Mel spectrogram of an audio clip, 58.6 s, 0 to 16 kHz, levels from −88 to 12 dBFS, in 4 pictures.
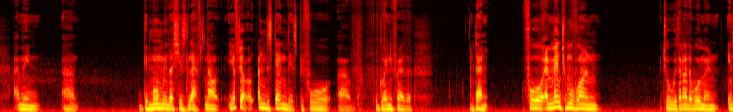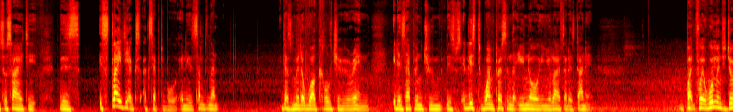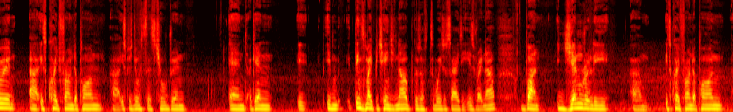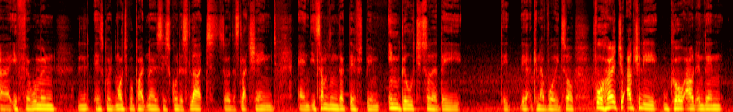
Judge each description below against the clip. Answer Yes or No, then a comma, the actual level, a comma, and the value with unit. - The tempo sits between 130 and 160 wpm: Yes, average, 150 wpm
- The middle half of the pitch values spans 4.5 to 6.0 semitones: No, narrow, 2.6 semitones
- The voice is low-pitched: Yes, low, 120 Hz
